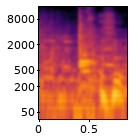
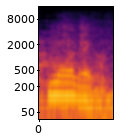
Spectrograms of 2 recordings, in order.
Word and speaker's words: Magdalen: So you'll see it spelled Magdalen College, but it's pronounced Magdalene, thanks to Thomas Audley. Magdalene.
